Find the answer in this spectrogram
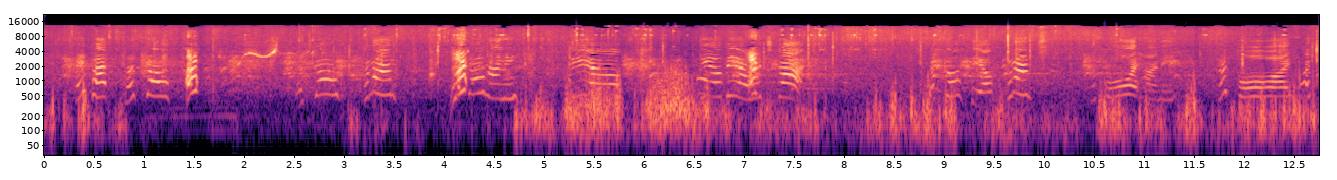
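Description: A group of puppies yipping, yelping and barking over one another in rough play-biting, with many short high calls throughout and a burst of louder, rougher noise about halfway through.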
